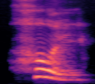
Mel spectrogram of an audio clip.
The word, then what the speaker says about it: whole: exactly the same way the W is silent in the first word so whole whole but the spelling is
